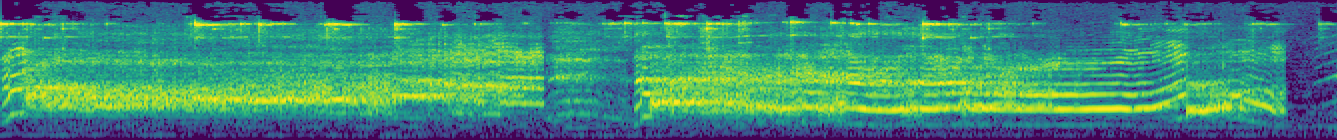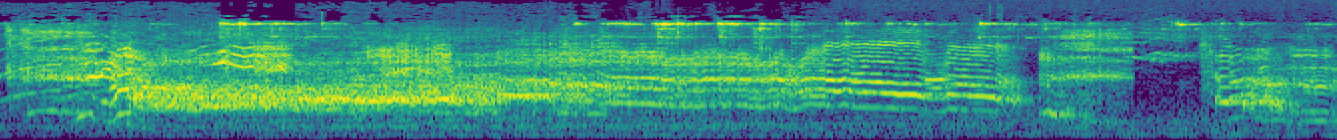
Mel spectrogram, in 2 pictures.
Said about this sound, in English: That dinner scene. And that screaming. It's harrowing. It really, like, she is doing such a great job getting across how terrifying it is.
